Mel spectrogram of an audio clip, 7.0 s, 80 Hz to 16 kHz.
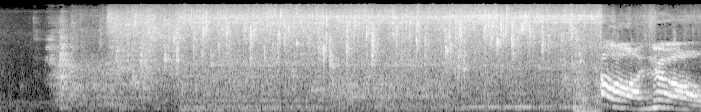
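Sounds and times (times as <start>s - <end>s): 
shower water running in a hissing spray: 0.7s - 6.2s
speech: 5.7s - 7.0s.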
